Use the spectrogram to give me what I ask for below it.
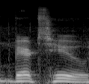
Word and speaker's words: Berthaud: Oh, and it's Berthaud is how you say his name.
